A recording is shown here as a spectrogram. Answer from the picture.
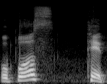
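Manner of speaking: উপস্থিত in two parts, উপস্ then থিত; syllable-split pronunciation. Shown as a demonstration. Teacher showing the spoken spelling, উপস্থিত broken after the s. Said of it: "যেটা উচ্চারণ করছো খণ্ড খণ্ডভাবে".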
